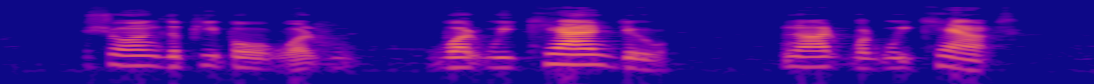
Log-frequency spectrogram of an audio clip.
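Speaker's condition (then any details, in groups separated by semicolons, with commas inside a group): Cerebral palsy; needs ramps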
